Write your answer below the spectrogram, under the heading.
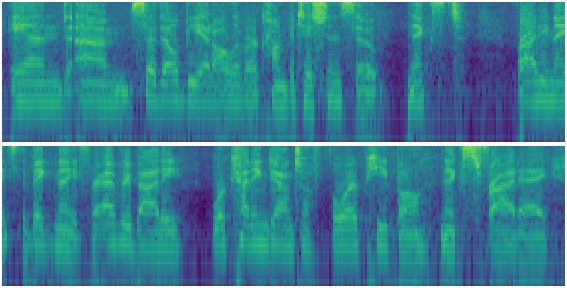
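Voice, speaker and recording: A woman's voice: lowish voice, flat delivery, normal speed, creaky, a little hiss or hum, rough recording. A woman from the Northeast US, chatting on local radio in an upbeat, promotional way about base events. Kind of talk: casual radio chat.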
